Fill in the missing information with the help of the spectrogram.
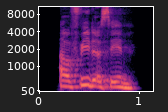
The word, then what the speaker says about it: Auf Wiedersehen: Auf Wiedersehen. – Auf Wiedersehen.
